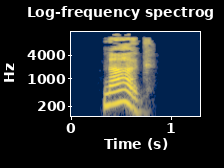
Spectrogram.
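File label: "nug", spoken word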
